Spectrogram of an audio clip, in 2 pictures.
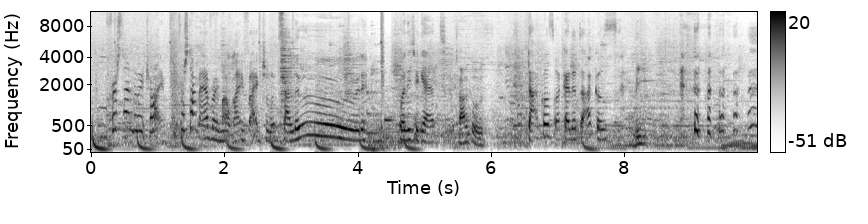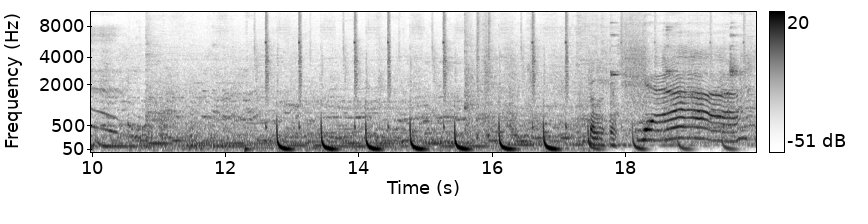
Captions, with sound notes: First time that I try, first time ever in my life, actually. Cheers! [in Spanish] What did you get? - Tacos. - Tacos? What kind of tacos? - Beef. - [laughs] - Delicious. - Yeah.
